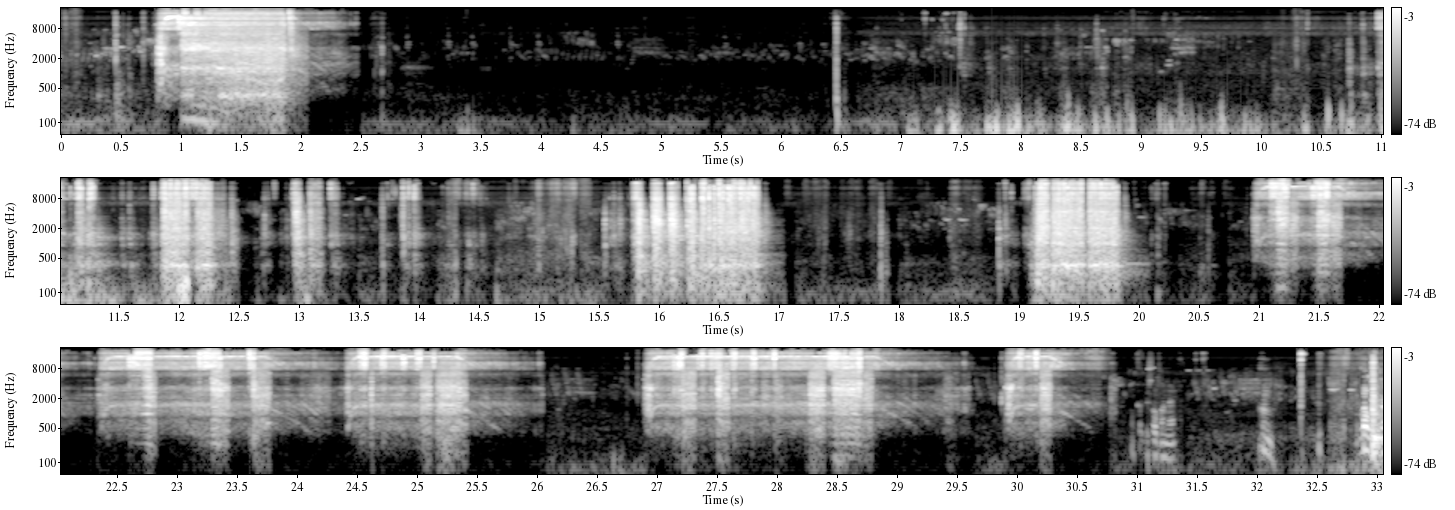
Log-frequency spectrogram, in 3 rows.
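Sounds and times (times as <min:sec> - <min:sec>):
quick clicks and rattles: 0:10.7 - 0:17.0, 0:18.8 - 0:20.1.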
